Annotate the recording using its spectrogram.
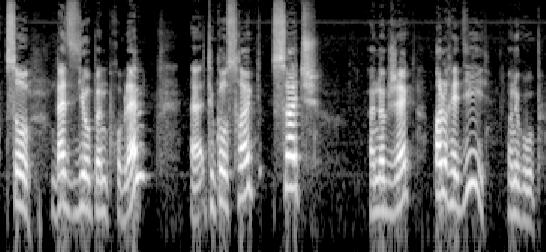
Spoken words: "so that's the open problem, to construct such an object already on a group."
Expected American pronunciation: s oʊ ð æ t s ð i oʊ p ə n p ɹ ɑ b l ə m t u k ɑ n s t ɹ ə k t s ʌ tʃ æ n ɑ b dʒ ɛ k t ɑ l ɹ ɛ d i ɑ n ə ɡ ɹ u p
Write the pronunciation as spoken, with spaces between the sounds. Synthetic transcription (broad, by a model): s oʊ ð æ t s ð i oʊ p ə n p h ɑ b l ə m t u k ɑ s t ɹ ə k t s ʌ tʃ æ n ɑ b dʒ ɛ k t ɑ l ɹ ɛ d i ɑ n ə ɡ ɹ u p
